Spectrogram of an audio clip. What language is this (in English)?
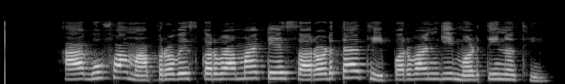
Gujarati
